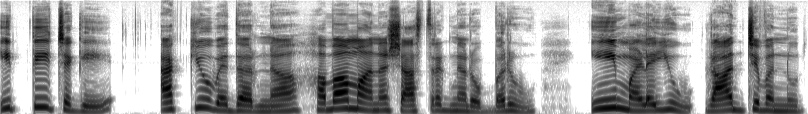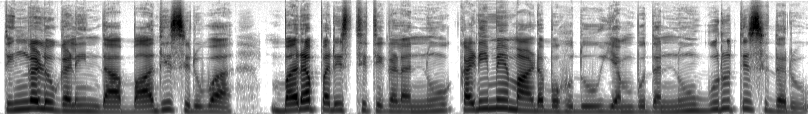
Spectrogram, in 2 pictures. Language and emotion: Kannada, neutral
